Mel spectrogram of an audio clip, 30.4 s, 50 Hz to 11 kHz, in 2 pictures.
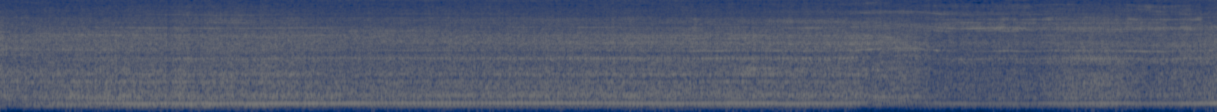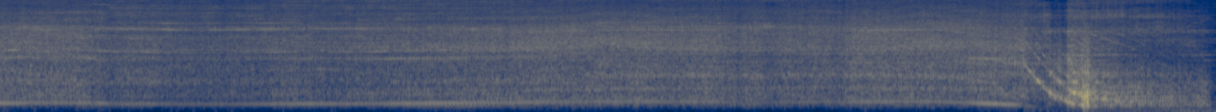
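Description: VEVOR 1800 W benchtop table saw running and ripping through a round log, the motor's pitch sagging slightly as the blade takes load. Near the end the saw is switched off and spins down with a falling whine, with a loud knock as it slows.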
